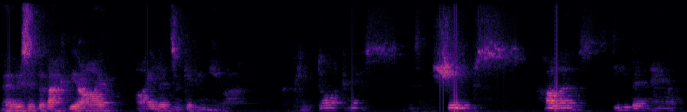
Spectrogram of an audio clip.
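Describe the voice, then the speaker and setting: Meditation instructor, soothing and unhurried, mid-pitched voice, heard from a distance in a reverberant space. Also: steady tone. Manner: soothing, gentle, drawn-out phrasing with pauses. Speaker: meditation teacher. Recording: very echoey room, distant from mic.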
